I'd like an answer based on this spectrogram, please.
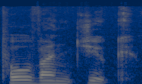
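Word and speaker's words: Paul van Dyk: actually happy with that code now apparently it's Paul Van juk as a pronunciation I did not know that I always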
